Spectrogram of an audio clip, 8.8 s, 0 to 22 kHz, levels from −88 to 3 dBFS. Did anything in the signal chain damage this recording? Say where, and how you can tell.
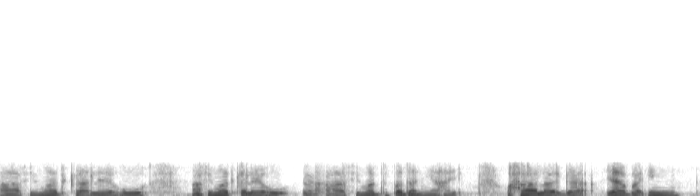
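Yes, at the codec stage. The whole clip has passed through the AMR narrowband mobile codec, and heavily. The speech sits in a 150 Hz to 3.6 kHz band with nothing above, and it has a buzzy, synthetic quality. That fits a low AMR-NB mode around 5.9 kbps. At that rate the vocal tract model is excited by very few pulses per subframe, so voicing turns coarse and artificial.

The network stage adds lost AMR speech frames between 3.46 and 4.30 s. Radio errors caused frames to fail their checks, about 440 ms in total scattered over 680 ms, with the longest unbroken run 100 ms. The decoder patched each gap by repeating the last good pitch and vocal tract settings at falling gain. The result is a stretch of warbling and smeared speech, dipping toward silence in the longer runs and coming back rough.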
